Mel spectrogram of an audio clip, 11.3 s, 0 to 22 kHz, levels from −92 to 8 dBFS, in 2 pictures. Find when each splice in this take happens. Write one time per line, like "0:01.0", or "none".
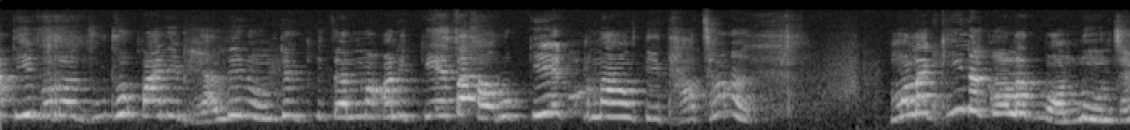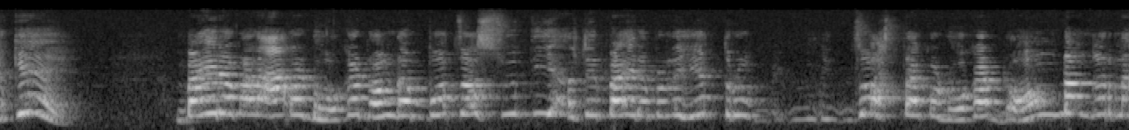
none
